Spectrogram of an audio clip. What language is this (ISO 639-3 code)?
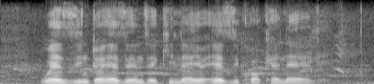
xho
